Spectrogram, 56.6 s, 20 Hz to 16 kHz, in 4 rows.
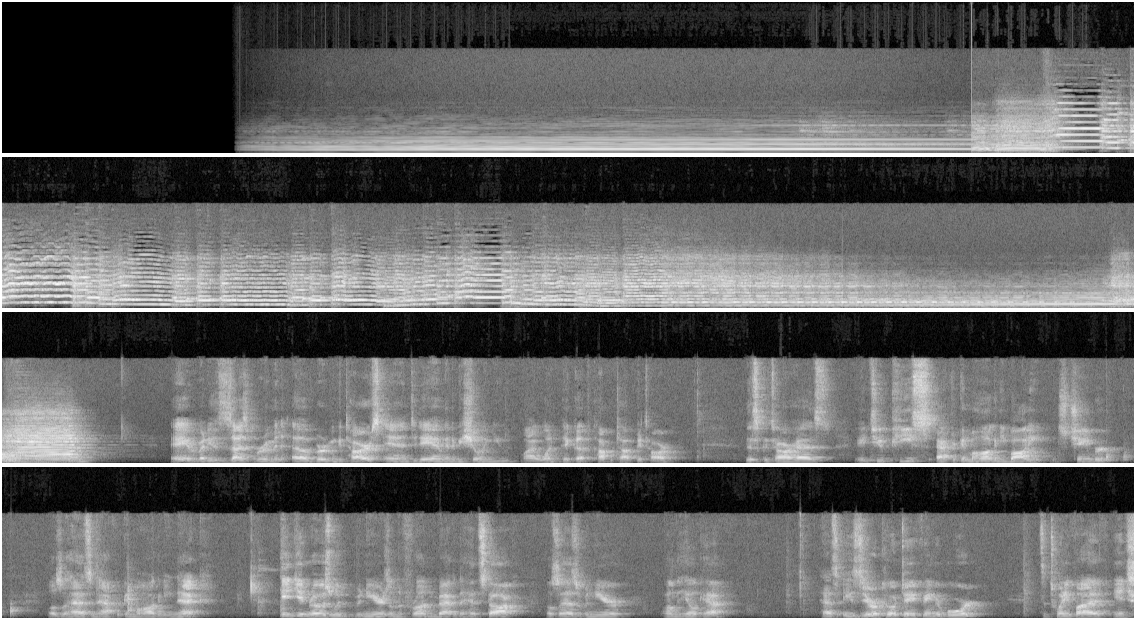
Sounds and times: Guitar: 3.0s - 30.0s
Inside, small room: 3.0s - 56.6s.

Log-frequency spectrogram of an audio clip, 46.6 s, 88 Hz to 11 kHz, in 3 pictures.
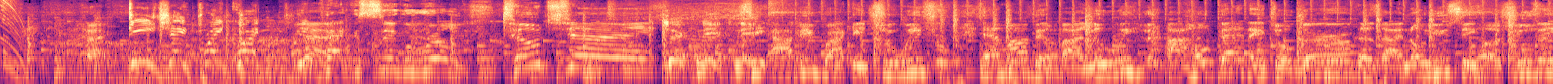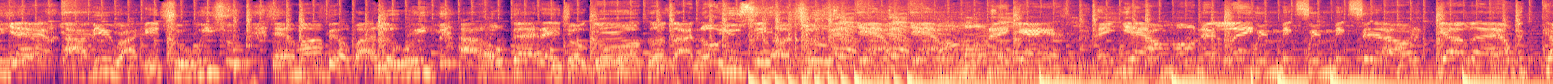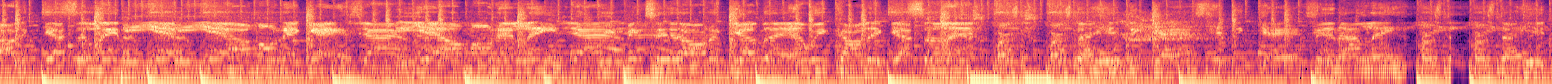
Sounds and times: Music: 0.0s - 46.5s.

